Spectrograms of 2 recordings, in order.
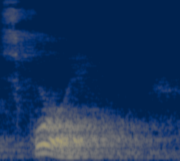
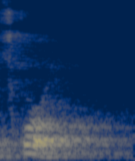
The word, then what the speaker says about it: squirrel: earl girl and her squirrel and believe it or not most english-speaking people pronounce this as just one syllable squirrel squirrel i don't know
